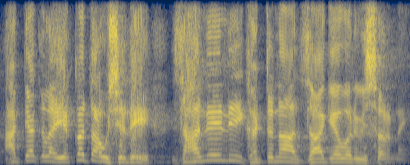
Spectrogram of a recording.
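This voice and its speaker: A man with a Marathi accent giving a comic devotional sermon, loud and teasing, quizzing his listeners in call-and-response and mixing in broken English lines. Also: sits high, sing-song, slow pace, slight background noise. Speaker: kirtan preacher.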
